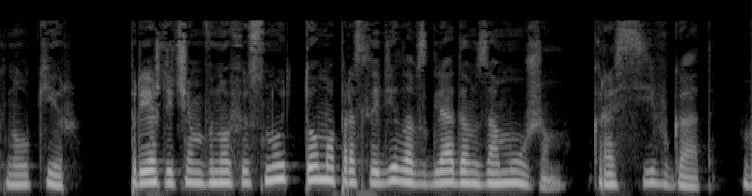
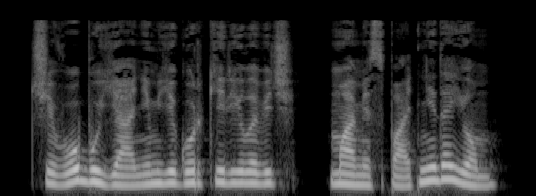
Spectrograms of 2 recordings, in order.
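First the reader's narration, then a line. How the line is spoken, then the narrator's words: Stern voice. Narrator (Russian): Строгим голосом заговорил Кир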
